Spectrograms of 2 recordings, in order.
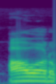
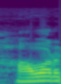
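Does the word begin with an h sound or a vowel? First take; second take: vowel; h sound. First: The word begins with a vowel sound. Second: The word begins with an h sound. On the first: The speaker calls it right. "एच silent रहता है ... इसको आवर बोलते हैं" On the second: The speaker calls it wrong. "इसमें हावर नहीं बोलते"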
